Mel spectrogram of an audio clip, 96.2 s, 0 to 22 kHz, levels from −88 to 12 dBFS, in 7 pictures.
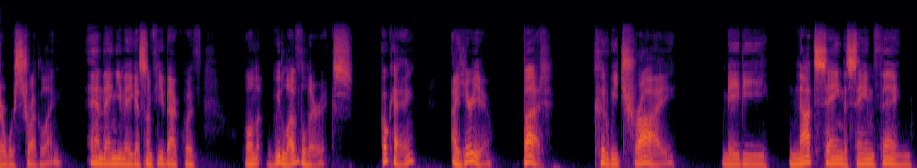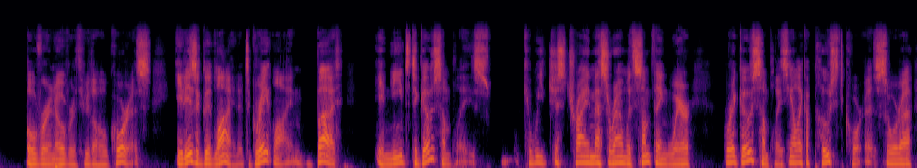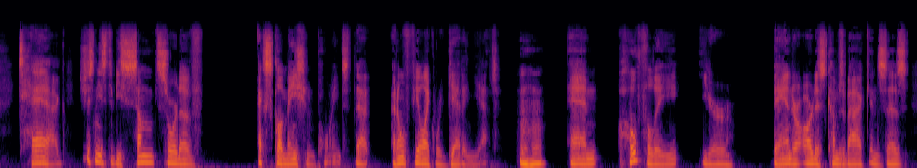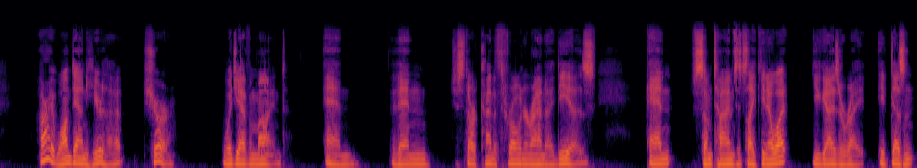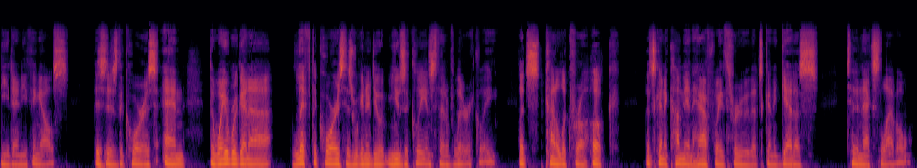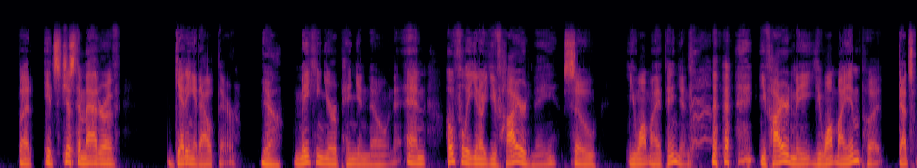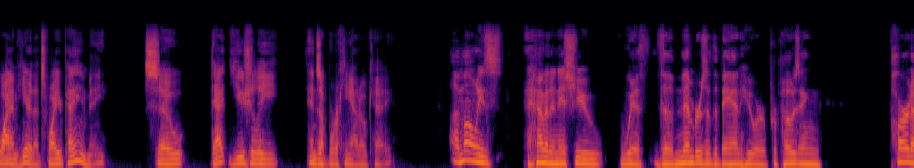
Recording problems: garbled, watery; slightly; nothing above 10 kHz
abrupt cut into speech; at the start and the end

